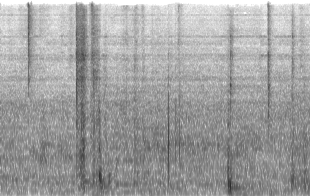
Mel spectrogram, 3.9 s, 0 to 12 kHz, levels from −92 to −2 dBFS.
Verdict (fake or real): fake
